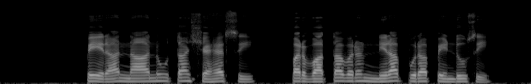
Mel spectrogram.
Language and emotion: Punjabi, neutral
